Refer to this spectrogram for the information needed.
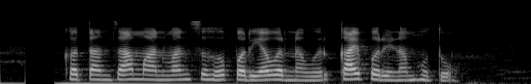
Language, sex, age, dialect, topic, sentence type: Marathi, female, 18-24, Standard Marathi, agriculture, question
